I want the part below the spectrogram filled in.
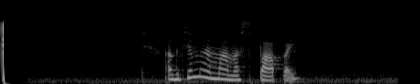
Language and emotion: Russian, neutral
